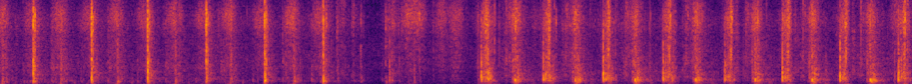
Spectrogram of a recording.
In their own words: Shake test. So there's a little room. I hear some sloshing. And I think I hear cans.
